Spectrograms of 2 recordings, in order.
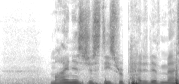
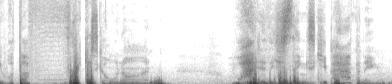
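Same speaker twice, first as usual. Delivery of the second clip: louder, slow, exasperated demand; frustrated outburst; 6 dB louder than usual. Retold or imitated. Venting to the council, a slow exasperated outburst. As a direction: vent at the council like you've had enough. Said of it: "oh, angry".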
